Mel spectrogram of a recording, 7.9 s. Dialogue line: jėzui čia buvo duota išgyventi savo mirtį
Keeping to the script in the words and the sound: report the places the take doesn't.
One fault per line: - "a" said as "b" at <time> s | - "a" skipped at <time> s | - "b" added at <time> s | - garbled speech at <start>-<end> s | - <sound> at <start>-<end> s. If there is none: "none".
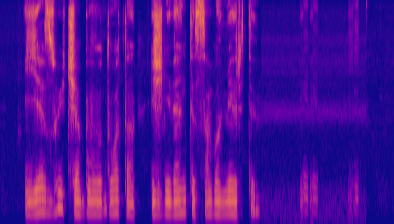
- laugh at 6.0-6.4 s
- laugh at 7.0-7.2 s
